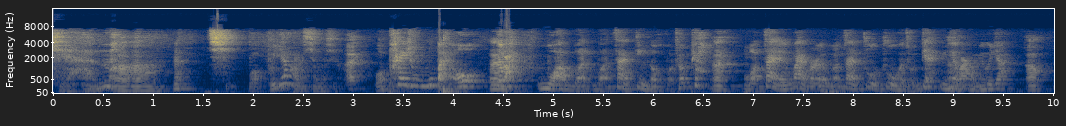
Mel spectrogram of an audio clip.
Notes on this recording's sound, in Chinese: 出门在外没带专业话筒，音质抱歉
